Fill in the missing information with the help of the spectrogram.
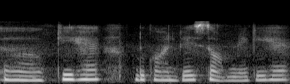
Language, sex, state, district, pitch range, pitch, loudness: Hindi, female, Himachal Pradesh, Shimla, 200-225 Hz, 210 Hz, -18 LUFS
